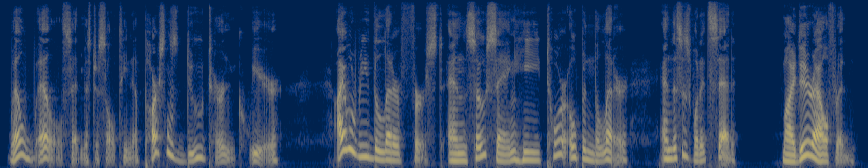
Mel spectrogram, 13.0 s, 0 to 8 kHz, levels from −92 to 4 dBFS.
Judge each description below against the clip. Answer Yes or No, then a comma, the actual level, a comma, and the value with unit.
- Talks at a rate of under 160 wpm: Yes, average, 145 wpm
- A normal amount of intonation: No, wide, 7.5 semitones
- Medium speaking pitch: Yes, medium, 155 Hz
